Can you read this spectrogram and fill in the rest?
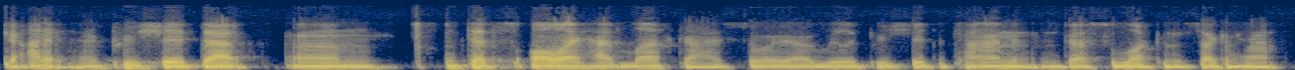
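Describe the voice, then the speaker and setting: A man asking questions as a financial analyst on an earnings call, polite and conversational with halting phrasing. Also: deep voice, little pitch movement. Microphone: telephone. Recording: narrow, tinny phone line.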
